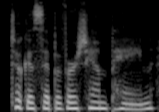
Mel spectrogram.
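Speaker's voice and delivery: usual speaking voice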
